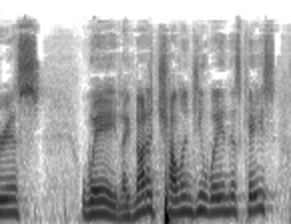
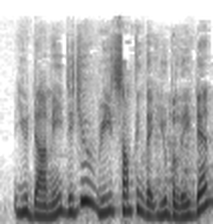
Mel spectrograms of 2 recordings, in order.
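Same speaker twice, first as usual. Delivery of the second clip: condescending, talking-down, you-dummy tone. Showing how to question a customer about bad reviews: imitating a "you dummy" tone. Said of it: "I say it in a tone like".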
